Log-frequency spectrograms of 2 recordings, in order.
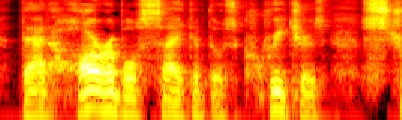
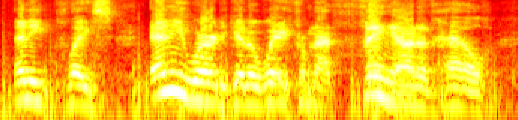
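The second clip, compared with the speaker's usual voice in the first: panicked; 5 semitones higher, 8 dB louder than usual. A narrator's reading. Panicked flight narration.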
